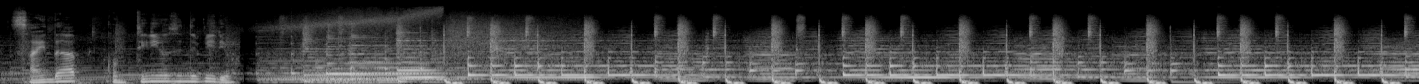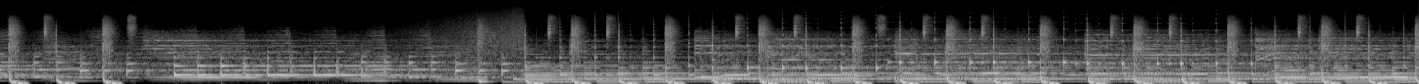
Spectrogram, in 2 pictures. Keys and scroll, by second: 1.5 z, 2.8 alt+1, 10.8 alt+x, 12.5 r, 16.3 ctrl+BackSpace, 18.5 ctrl+shift+c, 24.0 w, 25.0 ctrl+alt+e, 27.9 alt+1.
